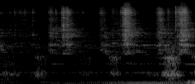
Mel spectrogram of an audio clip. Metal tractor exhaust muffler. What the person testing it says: you hear that loose stuff? that means that it's starting to degrade inside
